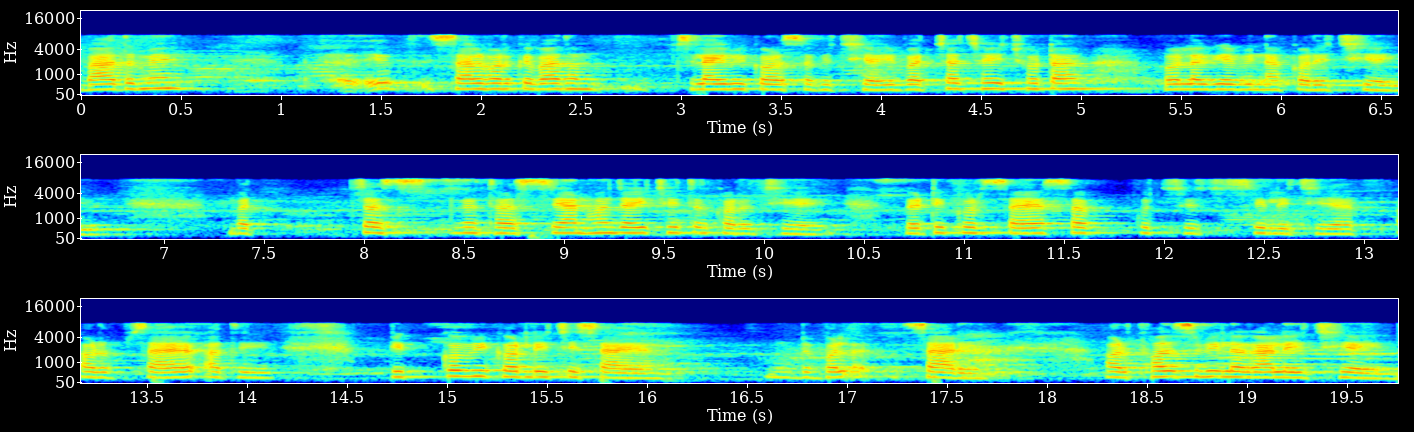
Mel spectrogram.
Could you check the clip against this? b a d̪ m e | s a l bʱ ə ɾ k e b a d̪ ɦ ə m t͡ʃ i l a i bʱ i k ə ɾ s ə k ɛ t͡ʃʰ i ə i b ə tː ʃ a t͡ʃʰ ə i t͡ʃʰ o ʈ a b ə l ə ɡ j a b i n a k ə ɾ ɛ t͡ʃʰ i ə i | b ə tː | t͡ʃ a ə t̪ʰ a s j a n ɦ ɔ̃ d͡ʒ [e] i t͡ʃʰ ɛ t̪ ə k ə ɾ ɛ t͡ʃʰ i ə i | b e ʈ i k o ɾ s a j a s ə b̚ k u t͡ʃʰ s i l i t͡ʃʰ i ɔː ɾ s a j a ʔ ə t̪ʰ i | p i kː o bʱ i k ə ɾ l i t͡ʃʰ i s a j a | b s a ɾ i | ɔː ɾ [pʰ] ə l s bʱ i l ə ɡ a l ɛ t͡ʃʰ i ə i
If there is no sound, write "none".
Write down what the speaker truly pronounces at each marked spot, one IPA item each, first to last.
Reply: a, pʰ

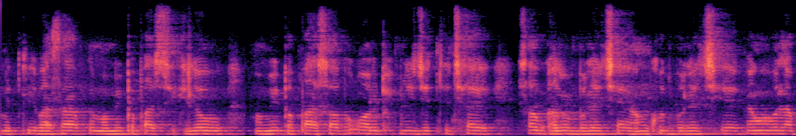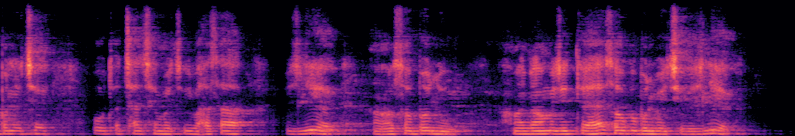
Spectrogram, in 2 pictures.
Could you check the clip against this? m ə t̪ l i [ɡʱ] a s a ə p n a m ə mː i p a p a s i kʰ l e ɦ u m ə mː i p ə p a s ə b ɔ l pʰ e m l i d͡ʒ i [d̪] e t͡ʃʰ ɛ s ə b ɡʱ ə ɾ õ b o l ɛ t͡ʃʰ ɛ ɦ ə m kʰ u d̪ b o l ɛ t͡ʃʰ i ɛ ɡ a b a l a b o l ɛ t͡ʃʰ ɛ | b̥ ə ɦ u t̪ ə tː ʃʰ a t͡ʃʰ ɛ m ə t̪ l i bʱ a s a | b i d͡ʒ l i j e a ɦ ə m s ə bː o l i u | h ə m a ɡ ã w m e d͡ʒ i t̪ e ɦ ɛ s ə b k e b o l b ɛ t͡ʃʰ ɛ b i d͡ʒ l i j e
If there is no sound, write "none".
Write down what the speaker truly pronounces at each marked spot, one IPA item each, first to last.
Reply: bʱ, t̪

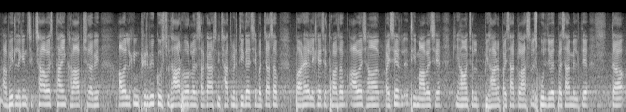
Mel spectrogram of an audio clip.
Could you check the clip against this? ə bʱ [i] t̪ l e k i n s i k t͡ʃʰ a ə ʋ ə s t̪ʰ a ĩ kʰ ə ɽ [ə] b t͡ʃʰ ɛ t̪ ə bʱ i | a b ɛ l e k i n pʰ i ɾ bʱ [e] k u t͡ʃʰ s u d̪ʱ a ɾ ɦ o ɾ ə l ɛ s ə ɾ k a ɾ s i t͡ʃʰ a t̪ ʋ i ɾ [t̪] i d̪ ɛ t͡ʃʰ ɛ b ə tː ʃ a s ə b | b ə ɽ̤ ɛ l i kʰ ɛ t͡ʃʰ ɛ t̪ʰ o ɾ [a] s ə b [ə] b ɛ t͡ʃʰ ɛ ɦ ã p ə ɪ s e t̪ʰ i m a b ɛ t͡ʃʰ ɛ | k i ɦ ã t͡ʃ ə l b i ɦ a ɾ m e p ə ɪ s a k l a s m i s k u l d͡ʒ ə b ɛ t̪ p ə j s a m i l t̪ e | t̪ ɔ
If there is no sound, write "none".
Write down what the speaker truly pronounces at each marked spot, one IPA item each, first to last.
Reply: i, a, i, t̪, a, a

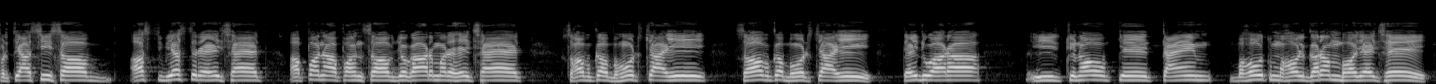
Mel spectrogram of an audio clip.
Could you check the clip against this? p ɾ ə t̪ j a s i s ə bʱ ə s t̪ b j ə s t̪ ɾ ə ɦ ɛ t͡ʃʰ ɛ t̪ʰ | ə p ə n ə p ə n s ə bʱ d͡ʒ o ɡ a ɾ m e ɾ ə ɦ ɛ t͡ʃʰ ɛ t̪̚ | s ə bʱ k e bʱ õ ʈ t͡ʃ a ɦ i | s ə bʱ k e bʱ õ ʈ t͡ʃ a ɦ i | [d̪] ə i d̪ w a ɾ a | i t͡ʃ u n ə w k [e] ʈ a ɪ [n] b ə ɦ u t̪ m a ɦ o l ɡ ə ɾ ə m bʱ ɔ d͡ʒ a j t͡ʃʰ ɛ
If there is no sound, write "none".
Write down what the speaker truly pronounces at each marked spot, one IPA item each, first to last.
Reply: t̪, e, m

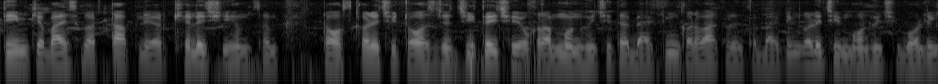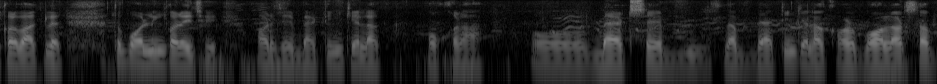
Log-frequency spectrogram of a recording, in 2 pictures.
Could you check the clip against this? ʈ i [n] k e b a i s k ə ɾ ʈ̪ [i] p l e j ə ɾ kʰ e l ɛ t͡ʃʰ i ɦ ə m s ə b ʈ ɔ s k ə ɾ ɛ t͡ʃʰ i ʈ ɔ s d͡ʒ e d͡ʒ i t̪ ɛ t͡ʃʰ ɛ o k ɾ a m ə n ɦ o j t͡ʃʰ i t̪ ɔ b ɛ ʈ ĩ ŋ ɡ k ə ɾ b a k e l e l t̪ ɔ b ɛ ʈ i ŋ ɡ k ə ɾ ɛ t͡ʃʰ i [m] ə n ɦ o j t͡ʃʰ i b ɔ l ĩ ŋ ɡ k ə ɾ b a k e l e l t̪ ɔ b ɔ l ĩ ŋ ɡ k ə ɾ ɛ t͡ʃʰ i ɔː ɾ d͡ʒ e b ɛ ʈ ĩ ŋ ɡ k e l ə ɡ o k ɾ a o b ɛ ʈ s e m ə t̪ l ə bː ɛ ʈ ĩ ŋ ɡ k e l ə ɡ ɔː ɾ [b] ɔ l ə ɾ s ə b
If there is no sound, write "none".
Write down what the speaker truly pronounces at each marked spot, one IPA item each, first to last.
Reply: m, a, m, b

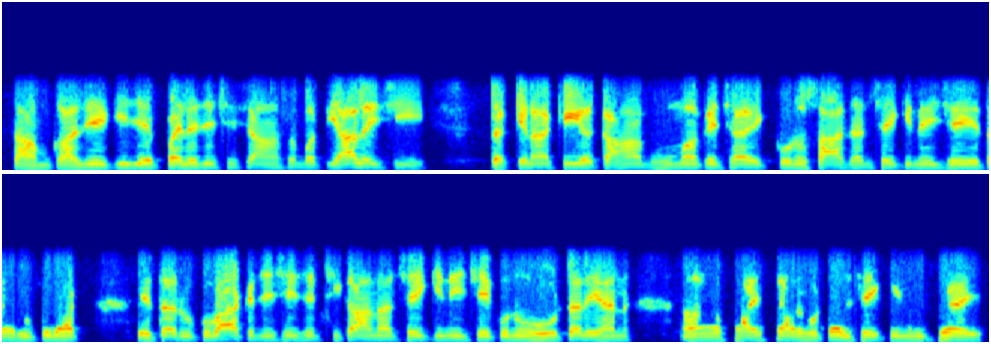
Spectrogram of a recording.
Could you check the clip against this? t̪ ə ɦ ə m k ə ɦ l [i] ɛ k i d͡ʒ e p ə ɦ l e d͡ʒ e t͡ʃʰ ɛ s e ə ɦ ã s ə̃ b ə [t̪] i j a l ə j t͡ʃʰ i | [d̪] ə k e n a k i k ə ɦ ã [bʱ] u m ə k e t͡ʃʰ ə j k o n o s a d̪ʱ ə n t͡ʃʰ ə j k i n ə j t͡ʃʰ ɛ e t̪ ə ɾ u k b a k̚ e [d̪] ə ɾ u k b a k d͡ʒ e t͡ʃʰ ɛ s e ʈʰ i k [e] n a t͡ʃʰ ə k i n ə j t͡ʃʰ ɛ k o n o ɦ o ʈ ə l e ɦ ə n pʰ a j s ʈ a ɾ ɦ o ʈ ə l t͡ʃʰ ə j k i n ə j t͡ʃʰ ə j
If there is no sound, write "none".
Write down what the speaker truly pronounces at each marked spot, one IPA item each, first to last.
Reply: i, t̪, t̪, ɡʱ, t̪, a

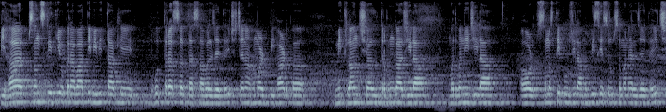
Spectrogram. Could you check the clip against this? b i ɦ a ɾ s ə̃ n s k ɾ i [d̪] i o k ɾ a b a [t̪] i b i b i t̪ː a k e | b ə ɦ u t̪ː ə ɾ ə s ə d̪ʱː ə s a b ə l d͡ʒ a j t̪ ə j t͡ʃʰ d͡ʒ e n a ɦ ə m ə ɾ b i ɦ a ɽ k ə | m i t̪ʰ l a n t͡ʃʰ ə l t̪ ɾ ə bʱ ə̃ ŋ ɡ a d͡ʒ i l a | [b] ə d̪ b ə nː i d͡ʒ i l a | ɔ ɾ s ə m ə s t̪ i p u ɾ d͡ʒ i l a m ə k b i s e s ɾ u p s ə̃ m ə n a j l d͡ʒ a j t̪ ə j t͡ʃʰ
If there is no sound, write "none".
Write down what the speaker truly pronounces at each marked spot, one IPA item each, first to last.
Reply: t̪, t̪, m

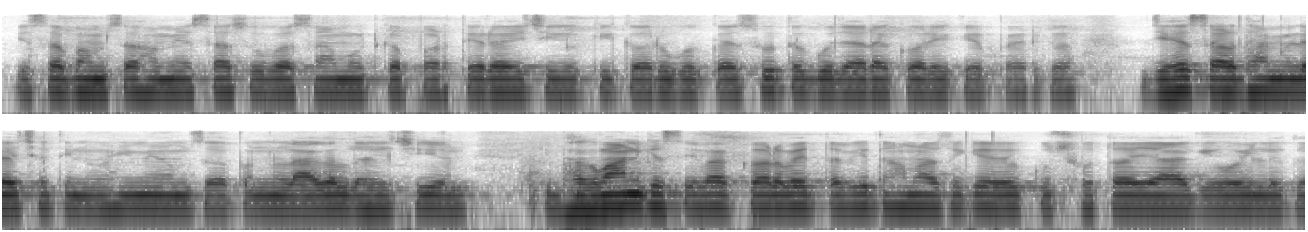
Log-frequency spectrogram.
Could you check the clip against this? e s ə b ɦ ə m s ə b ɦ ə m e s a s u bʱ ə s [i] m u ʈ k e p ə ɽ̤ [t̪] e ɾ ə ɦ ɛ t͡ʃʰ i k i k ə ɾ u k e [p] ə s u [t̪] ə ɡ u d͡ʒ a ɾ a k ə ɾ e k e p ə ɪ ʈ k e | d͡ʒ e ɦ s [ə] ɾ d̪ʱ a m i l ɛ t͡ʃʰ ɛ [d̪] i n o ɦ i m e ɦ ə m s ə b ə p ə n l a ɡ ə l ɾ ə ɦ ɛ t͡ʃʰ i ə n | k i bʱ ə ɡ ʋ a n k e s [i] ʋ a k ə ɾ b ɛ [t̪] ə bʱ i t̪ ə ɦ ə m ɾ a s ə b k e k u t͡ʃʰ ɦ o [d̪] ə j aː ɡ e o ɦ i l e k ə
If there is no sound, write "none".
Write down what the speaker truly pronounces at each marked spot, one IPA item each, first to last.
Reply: a, t̪, k, t̪, ə, t̪, e, t̪, t̪

